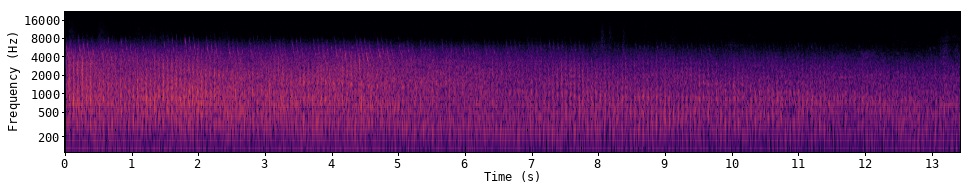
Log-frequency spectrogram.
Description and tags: This is a passing by mexican army helicpter, recorded with a marantz
army, military, helicopter, choper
